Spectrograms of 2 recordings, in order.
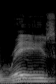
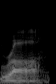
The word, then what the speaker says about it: Ra: And the circle is the great consciousness of Ra, and we are all rays of the great Ra. They used to pronounce it Ray, but we all pronounce it Ra.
